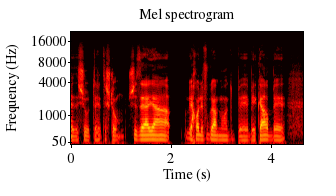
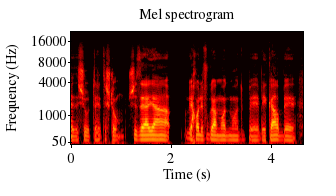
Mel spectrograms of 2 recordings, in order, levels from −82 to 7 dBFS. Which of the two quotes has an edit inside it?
first; 1 cut; at 2.9 s

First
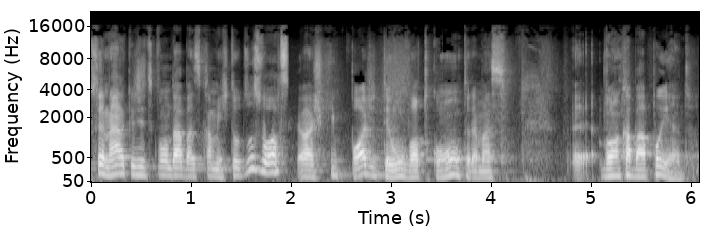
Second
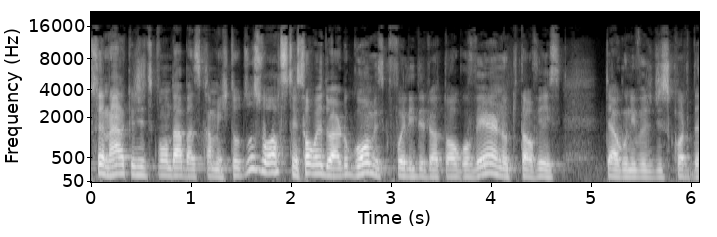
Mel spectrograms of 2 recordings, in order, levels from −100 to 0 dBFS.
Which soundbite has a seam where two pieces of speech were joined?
first; 1 cut; at 2.0 s

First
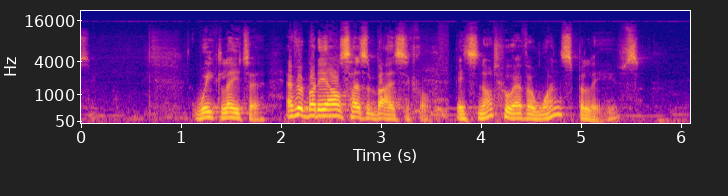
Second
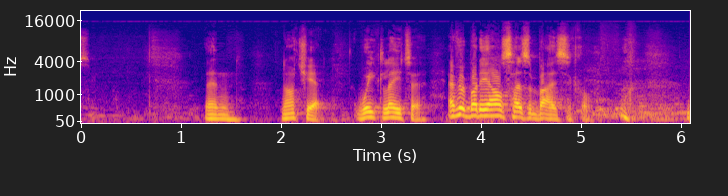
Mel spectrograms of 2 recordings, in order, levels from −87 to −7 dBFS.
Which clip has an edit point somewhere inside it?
first; 2 cuts; at 1.0 s, 3.7 s

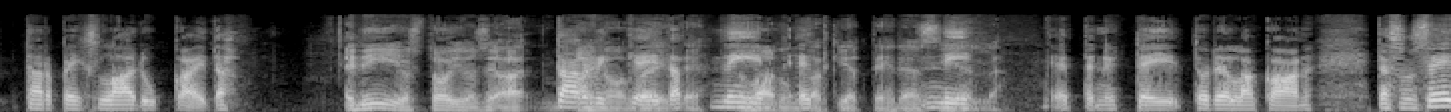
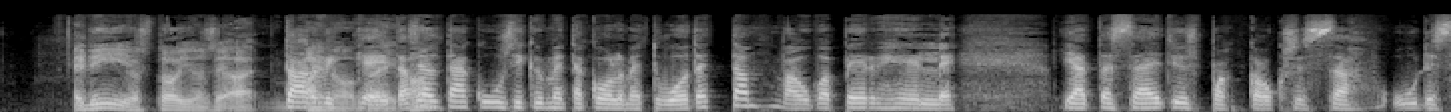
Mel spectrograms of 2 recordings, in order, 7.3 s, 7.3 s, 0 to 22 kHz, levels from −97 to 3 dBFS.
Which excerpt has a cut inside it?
second; 2 cuts; at 2.1 s, 5.3 s

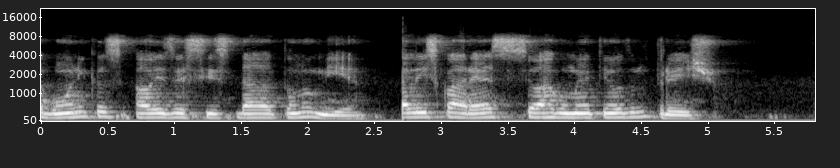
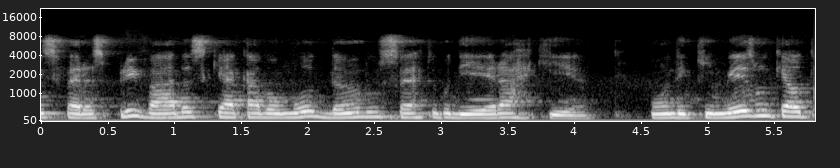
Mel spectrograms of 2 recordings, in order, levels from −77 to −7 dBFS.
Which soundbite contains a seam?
second; 1 cut; at 3.0 s

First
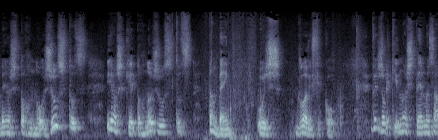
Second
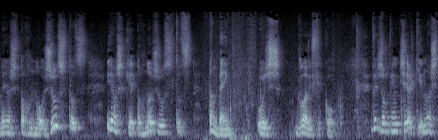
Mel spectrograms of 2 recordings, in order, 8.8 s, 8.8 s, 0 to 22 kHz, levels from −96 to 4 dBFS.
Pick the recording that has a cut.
first; 1 cut; at 7.7 s

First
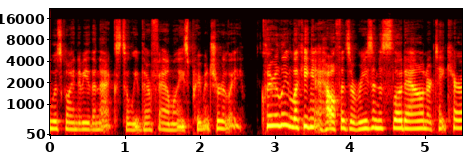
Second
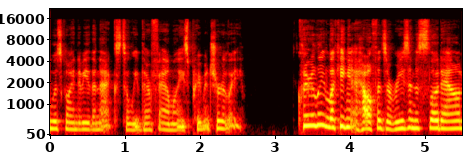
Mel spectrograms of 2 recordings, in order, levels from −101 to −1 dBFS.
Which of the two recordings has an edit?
first; 1 cut; at 2.7 s

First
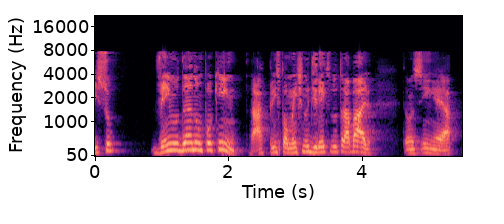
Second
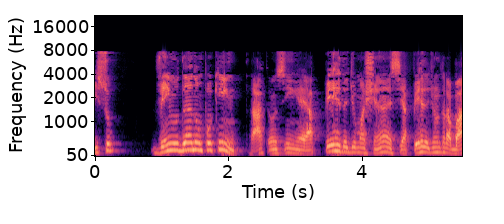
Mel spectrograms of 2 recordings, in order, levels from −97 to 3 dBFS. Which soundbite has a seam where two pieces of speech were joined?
second; 1 cut; at 2.5 s

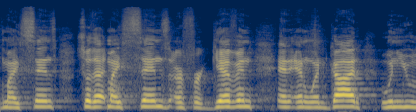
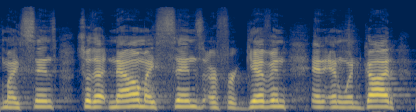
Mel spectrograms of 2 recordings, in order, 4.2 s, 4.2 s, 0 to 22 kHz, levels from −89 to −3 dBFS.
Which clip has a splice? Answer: first; 1 cut; at 1.1 s

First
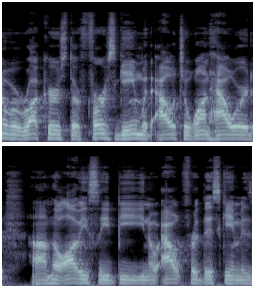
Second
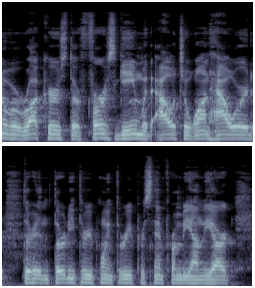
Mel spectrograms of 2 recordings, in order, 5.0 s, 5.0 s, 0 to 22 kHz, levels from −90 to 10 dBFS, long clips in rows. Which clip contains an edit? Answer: second; 1 cut; at 2.7 s

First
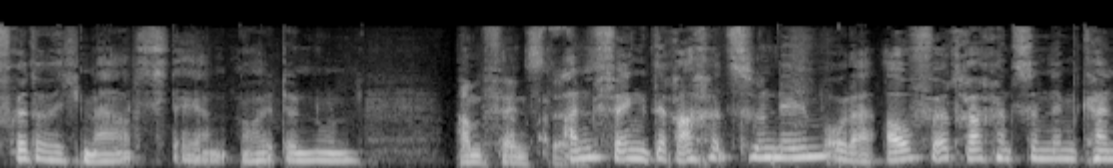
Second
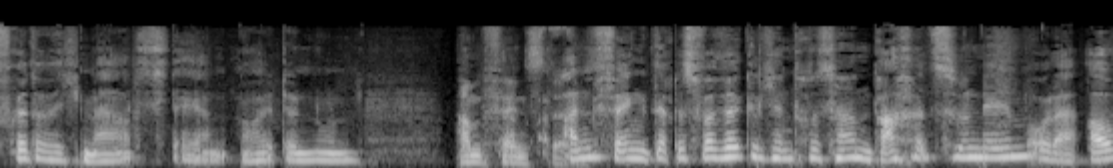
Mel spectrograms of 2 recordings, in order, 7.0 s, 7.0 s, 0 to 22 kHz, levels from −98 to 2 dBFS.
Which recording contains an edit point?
second; 2 cuts; at 4.2 s, 5.5 s

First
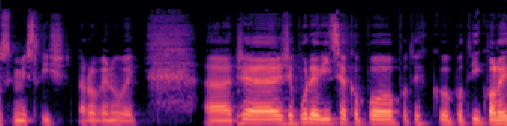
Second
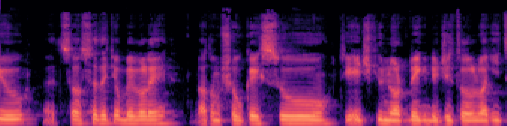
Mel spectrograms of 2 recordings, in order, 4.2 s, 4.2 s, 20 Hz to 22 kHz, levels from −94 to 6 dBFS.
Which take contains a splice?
first; 2 cuts; at 2.0 s, 3.3 s

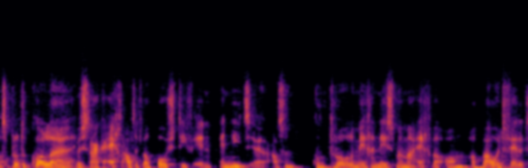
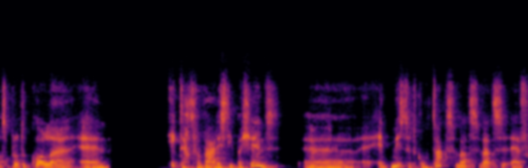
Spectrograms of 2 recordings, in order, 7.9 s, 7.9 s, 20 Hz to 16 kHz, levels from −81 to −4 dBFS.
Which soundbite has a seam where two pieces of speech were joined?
first; 2 cuts; at 1.1 s, 3.2 s

